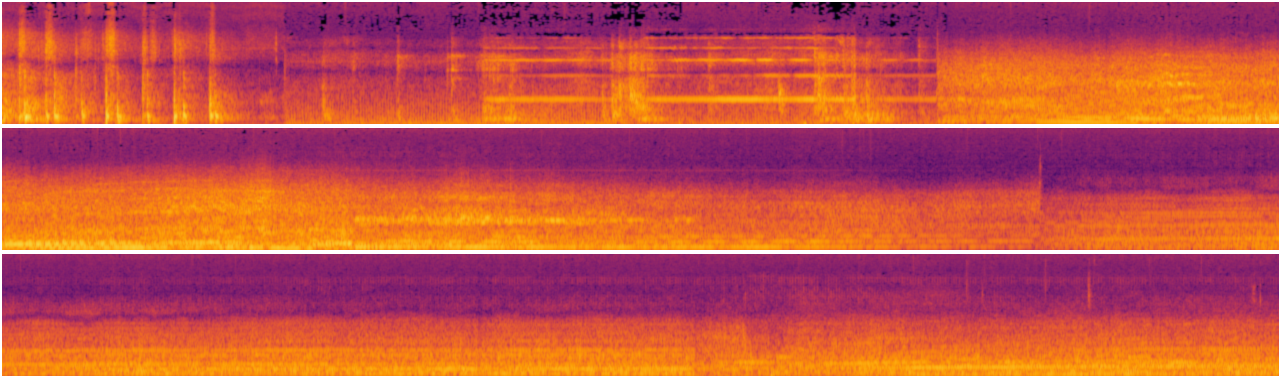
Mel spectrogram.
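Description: A car engine roars and whines, its pitch climbing and shifting as it speeds off, after a few quick clattering knocks at the start. The sound stays fairly loud and steady, with no talking.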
